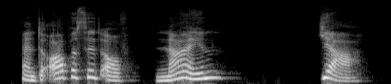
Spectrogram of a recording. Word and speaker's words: ja: And the opposite of nein, ja. J in German always pronounced like English Y.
